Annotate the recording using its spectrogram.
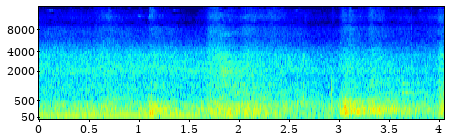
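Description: Background noise while walking through a covered passage: a steady low hum that stops about halfway through, with a few soft knocks.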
